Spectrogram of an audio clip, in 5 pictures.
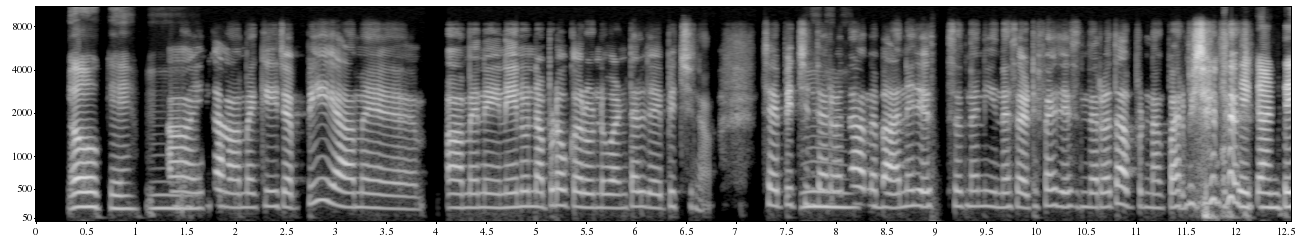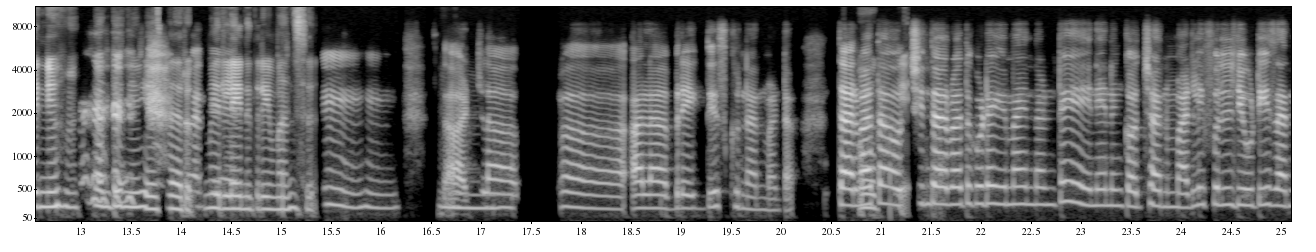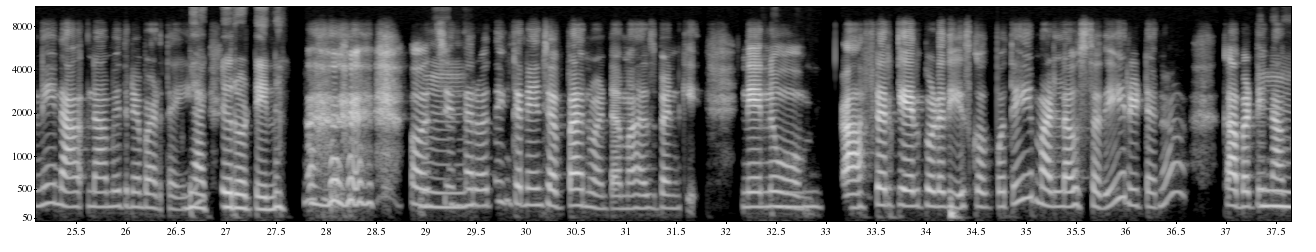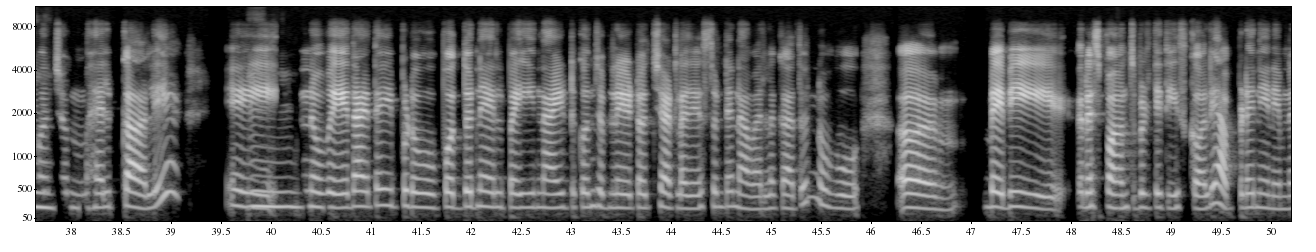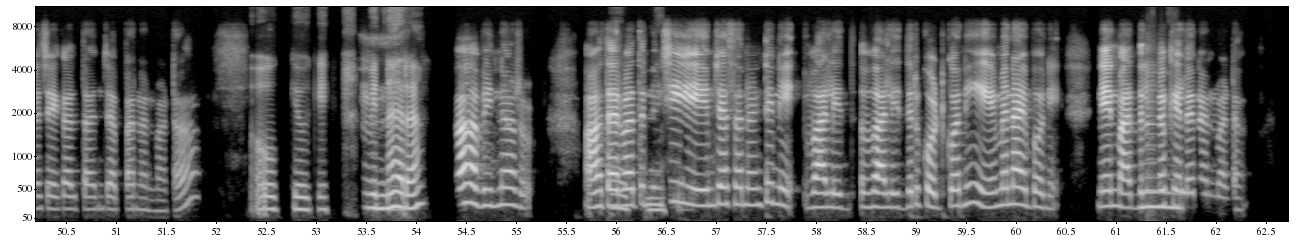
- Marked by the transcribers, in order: drawn out: "ఆమె"; in English: "సర్టిఫై"; in English: "కంటిన్యూ, కంటిన్యూ"; chuckle; laughing while speaking: "పర్మిషన్ దొ"; in English: "పర్మిషన్"; in English: "త్రీ మంత్స్"; in English: "సో"; in English: "బ్రేక్"; in English: "ఫుల్ డ్యూటీస్"; in English: "బ్యాక్ టు"; chuckle; giggle; in English: "హస్బాండ్‌కి"; in English: "ఆఫ్టర్ కేర్"; in English: "హెల్ప్"; in English: "నైట్"; in English: "బేబీ రెస్పాన్సిబిలిటీ"; sniff
- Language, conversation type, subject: Telugu, podcast, నిరంతర ఒత్తిడికి బాధపడినప్పుడు మీరు తీసుకునే మొదటి మూడు చర్యలు ఏవి?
